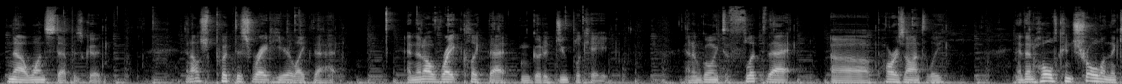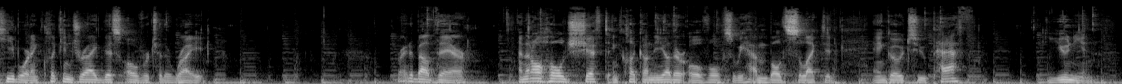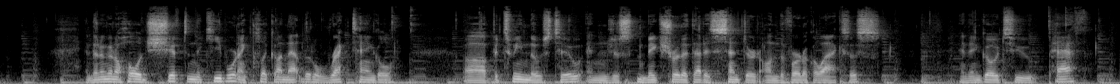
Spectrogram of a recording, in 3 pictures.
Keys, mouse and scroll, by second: 1.8 ctrl+click, 4.5 click, 5.9 click, 9.3 click, 11.5-15.9 ctrl+drag, 17.9 shift+click, 20.7 click, 22.2 click, 26.6 shift+click, 31.1 click, 33.3 click.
